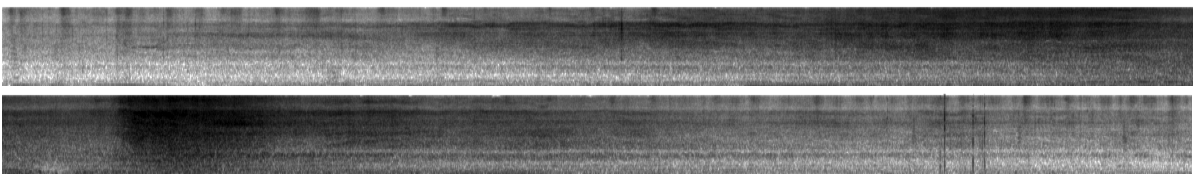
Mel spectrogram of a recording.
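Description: A road vehicle passing on a wet road: engine hum and the hiss of tyres on wet tarmac build slowly, peak about two-thirds of the way through, then fade away.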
